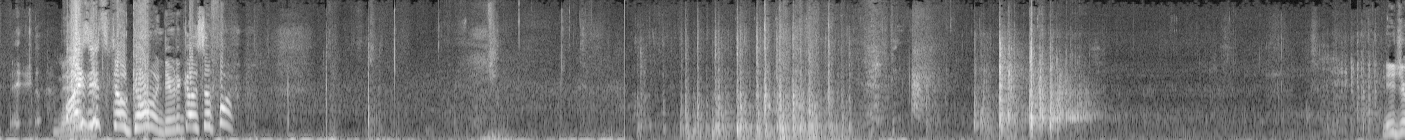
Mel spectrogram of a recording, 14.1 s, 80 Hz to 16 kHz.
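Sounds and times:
loud clatter: 6.3s - 8.6s
quick knocks and thuds: 6.3s - 8.7s.

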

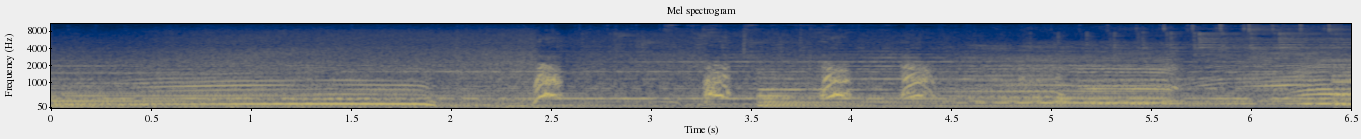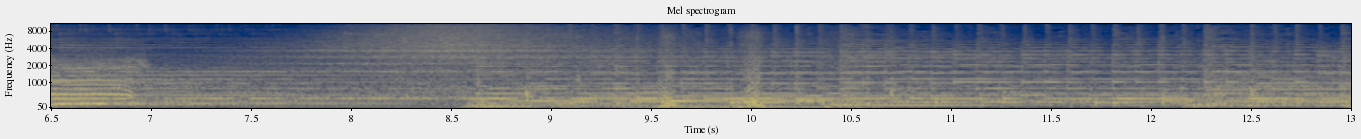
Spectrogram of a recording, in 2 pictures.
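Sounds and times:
background music: 0.0s - 13.0s
cattle mooing: 0.3s - 2.7s, 3.3s - 7.0s
small dog barking: 2.4s - 2.6s, 3.3s - 4.4s.

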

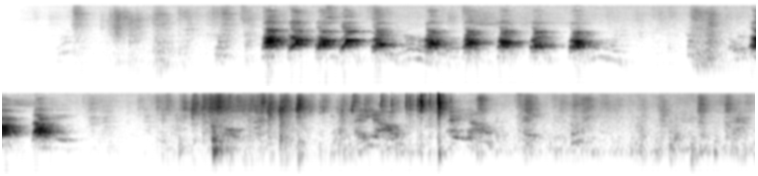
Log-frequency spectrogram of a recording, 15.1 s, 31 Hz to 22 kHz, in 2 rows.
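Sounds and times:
dog barking: 2.1s - 6.2s, 7.4s - 8.3s.

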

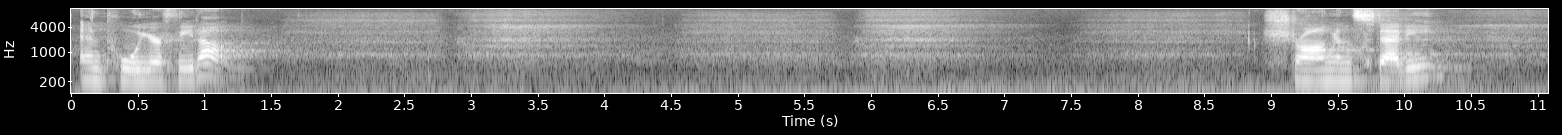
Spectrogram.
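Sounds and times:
woman breathing through throat: 1.5s - 9.0s, 10.4s - 11.0s.

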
